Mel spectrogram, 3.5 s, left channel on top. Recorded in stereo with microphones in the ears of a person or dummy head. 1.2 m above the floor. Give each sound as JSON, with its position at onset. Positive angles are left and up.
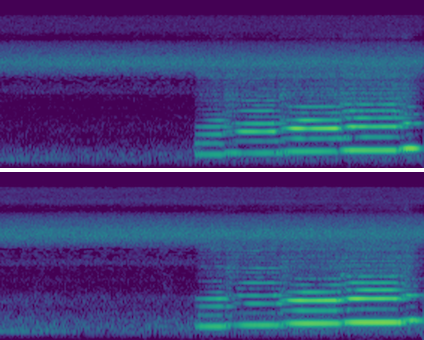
{"t": 1.6, "sound": "a flute", "side_deg": 50, "distance_m": 1.0}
